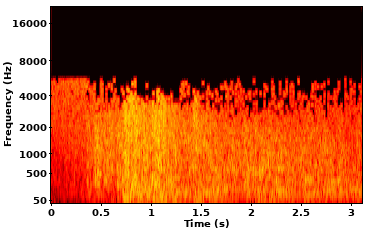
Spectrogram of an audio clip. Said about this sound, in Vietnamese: Một tiếng sấm gào lên ở chân trời phía đông như lời khẳng định của em Lý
